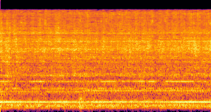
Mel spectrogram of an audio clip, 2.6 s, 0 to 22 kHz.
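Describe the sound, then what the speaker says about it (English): An AMADA HA 250W automatic horizontal band saw from 1997 runs dry without coolant, giving a steady, loud mechanical whine with a constant pitched tone over broadband grinding noise and no pauses. "We're not running with coolant, so we'll do a few cuts"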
